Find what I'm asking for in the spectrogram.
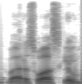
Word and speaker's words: Wladyslawski: Vladoslavsky.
